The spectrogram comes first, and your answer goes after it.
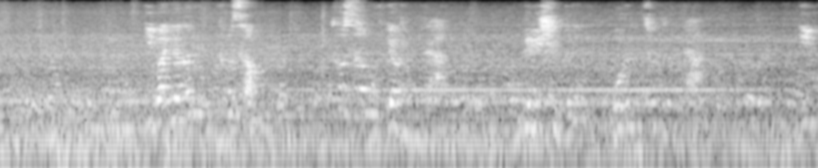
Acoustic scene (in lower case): subway train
